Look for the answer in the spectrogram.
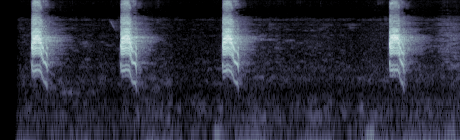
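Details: Long-tailed shrike giving harsh, rasping downward-sweeping notes, four loud calls spaced about one second apart, used as a lure sound to provoke other birds into singing; low background hum.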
